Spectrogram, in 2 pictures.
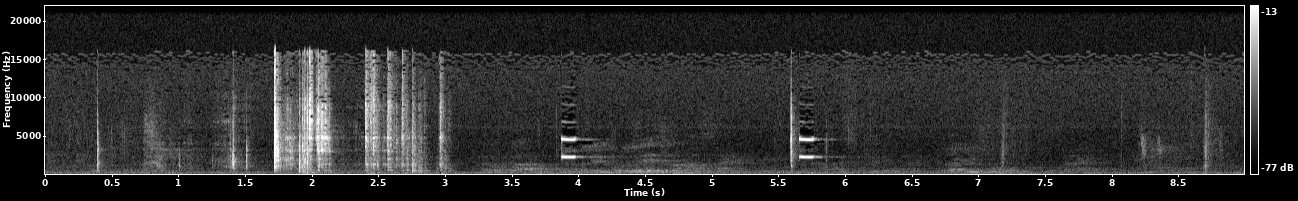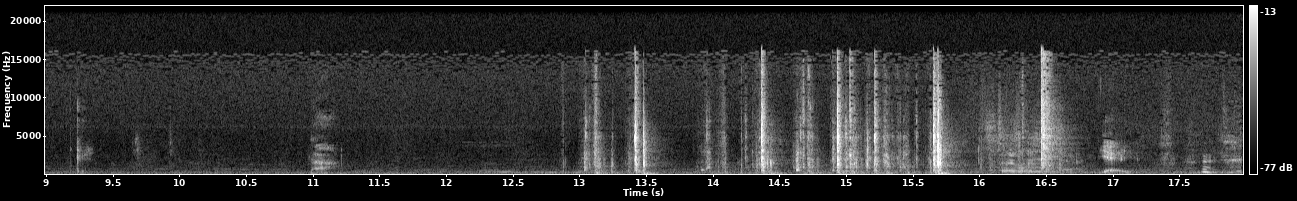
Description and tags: Dispenser Machine at work.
